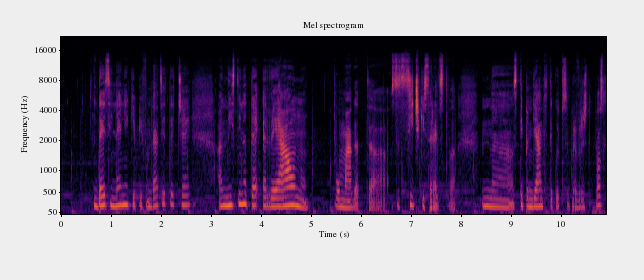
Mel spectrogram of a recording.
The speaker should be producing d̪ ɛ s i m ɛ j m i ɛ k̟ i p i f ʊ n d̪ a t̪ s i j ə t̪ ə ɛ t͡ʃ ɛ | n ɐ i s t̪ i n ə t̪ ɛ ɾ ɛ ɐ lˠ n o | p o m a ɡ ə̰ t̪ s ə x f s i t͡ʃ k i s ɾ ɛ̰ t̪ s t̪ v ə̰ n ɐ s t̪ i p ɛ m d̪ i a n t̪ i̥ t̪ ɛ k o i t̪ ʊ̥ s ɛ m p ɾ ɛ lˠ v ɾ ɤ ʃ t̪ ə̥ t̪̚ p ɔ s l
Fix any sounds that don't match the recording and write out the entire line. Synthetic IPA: d̪ ɛ s i n ɛ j n i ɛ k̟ i p i f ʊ n d̪ a t̪ s i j ə t̪ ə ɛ t͡ʃ ɛ | n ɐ i s t̪ i n ə t̪ ɛ ɾ ɛ a lˠ n o | p o m a ɡ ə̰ t̪ s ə s f s i t͡ʃ k i s ɾ ɛ̰ t̪ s t̪ v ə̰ n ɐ s t̪ i p ɛ n d̪ i a n t̪ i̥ t̪ ɛ k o i t̪ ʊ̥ s ɛ p ɾ ɛ v ɾ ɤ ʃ t̪ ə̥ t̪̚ p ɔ s l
